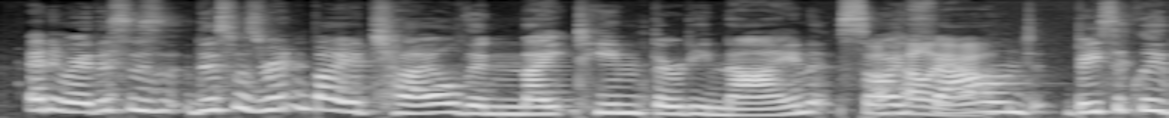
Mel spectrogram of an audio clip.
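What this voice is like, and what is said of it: Usual voice. Nothing is said of it.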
